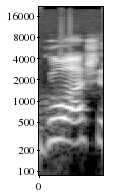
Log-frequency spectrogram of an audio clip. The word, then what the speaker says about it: gouache: dictionary from Cambridge and here is how it stated in the UK eyelash and in the u.s. a wash so gouache it is anyhow it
